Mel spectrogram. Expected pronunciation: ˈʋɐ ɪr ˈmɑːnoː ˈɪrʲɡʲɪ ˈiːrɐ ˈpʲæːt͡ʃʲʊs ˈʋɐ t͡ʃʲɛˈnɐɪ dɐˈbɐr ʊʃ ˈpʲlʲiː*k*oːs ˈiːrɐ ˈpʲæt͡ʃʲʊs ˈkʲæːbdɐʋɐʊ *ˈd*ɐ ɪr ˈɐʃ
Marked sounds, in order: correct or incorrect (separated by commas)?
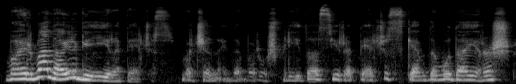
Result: incorrect, correct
